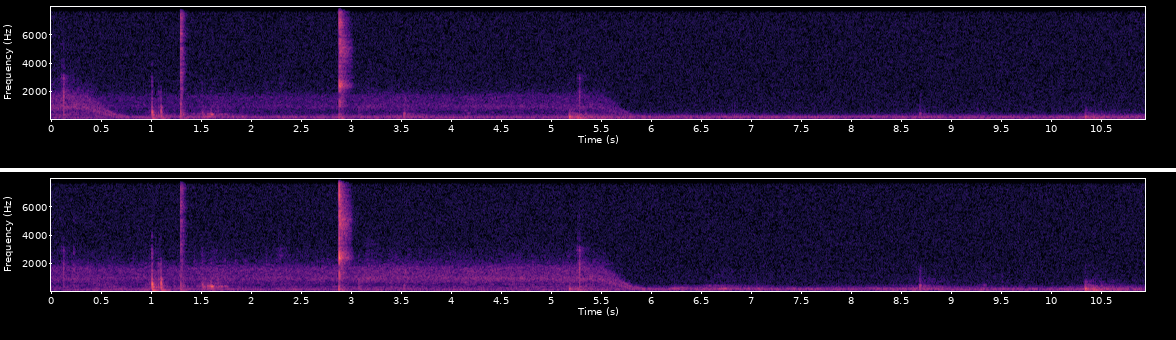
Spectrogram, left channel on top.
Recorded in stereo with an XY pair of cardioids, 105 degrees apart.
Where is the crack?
30° left, 0.9 m.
